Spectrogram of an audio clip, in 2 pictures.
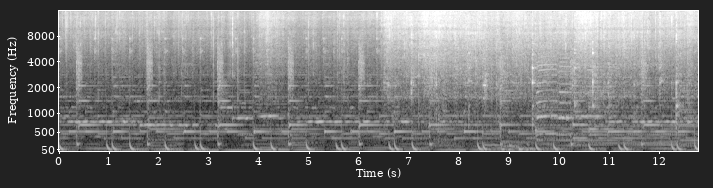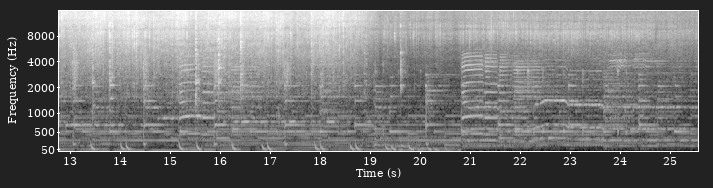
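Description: Onions fry in toasted masala and are stirred, a loud continuous sizzle with crackling spatter and scraping strokes of the spoon running throughout, easing slightly toward the end with no voices.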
